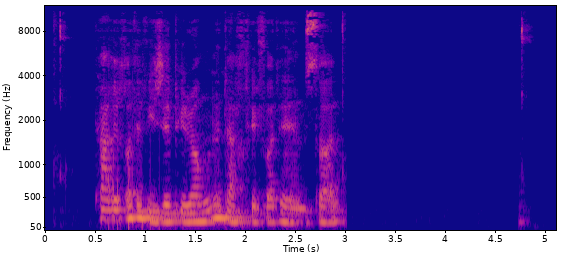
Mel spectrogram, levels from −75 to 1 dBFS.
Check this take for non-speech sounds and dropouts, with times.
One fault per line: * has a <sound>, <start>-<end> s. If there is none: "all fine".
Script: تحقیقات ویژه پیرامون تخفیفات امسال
all fine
